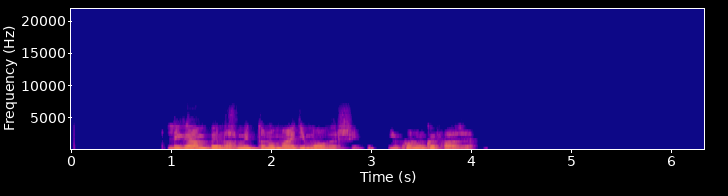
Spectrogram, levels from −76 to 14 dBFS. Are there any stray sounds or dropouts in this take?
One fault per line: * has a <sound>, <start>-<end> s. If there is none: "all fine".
all fine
